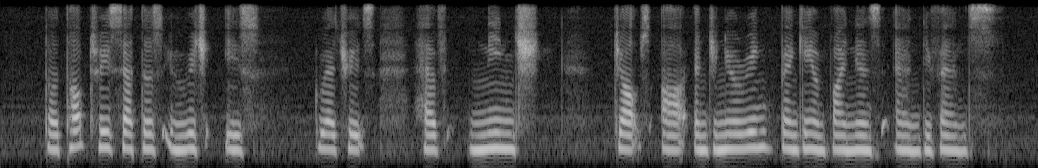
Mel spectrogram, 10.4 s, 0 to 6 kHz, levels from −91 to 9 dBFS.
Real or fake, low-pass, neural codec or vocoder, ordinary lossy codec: real; 5.4 kHz; none; none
